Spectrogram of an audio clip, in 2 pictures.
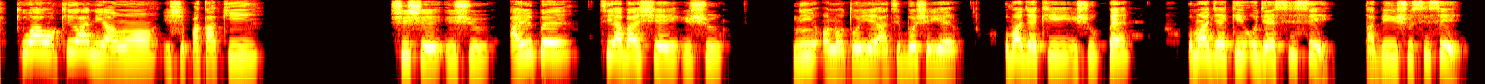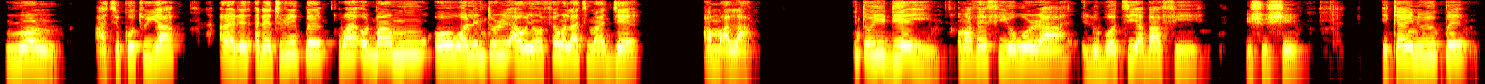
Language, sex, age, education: Yoruba, male, 30-45, tertiary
